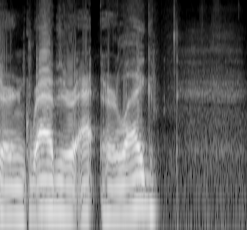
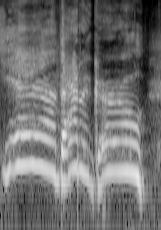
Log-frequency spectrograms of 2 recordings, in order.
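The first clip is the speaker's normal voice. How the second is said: much higher, gleeful mock cheer; excited cheer; slower than usual. Krista cheering Ymir on as the tower falls: high, gleeful mock cheer. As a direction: squeal it like a proud fan. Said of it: "Krista's just screaming".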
